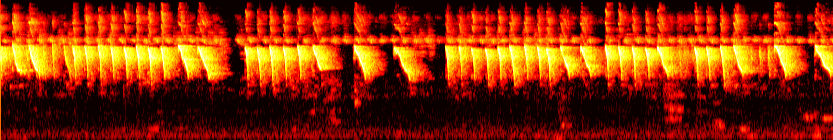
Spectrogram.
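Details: Olive-backed tailorbird delivering tight 'nembak rapat' song: clipped, shrill notes sliding downward, fired in quick bursts separated by brief gaps, with no other sound.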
